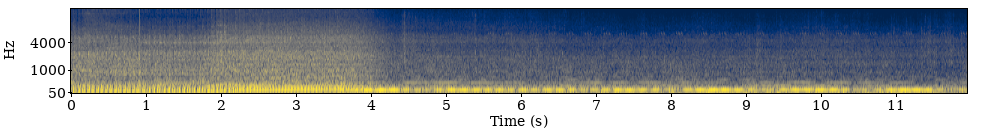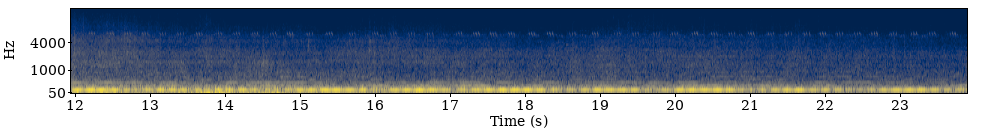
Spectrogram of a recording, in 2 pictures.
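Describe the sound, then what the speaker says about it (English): A lawn mower cuts grass on a garden plot in spring. The engine rises quickly at the start, then settles into a loud, steady drone that runs unbroken, close by, with no talking. "I'm going to mow"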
